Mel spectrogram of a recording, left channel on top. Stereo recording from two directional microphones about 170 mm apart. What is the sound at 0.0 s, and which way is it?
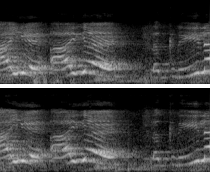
Children playing, 10° right (ahead or behind).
